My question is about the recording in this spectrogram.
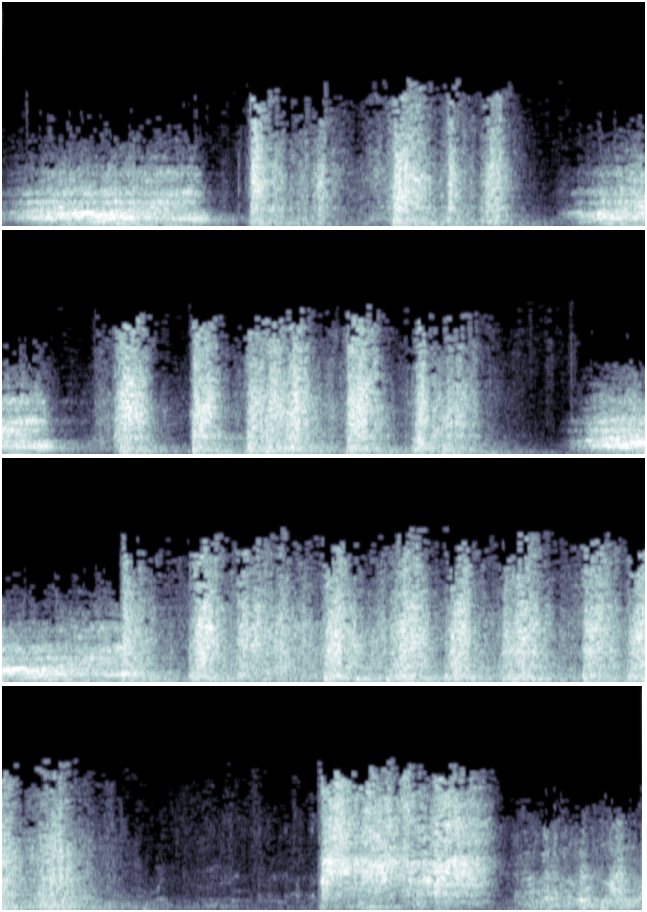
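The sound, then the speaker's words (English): A car engine revs loudly in repeated surging bursts, alternating with rapid clattering knocks and thumps as the car is being parked, with no talking over it. “Oh, well, I hope I can park this without scratching it.”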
